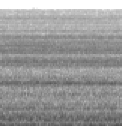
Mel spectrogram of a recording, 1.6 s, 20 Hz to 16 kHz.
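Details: Ideal Logic condensing combi boiler fan running normally during a PWM voltage test on the black/yellow wires, 4.9 V DC feed confirmed: steady even whoosh with a constant high whine, no rattle, scrape or surging.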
